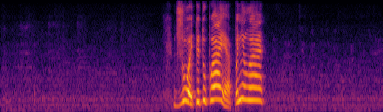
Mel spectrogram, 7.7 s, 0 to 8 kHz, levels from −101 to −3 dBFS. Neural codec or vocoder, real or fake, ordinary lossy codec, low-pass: codec, 16 kHz, 6 kbps, DAC; fake; none; none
